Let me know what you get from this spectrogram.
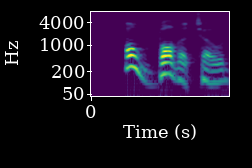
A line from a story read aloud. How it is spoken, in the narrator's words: said the rat savagely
